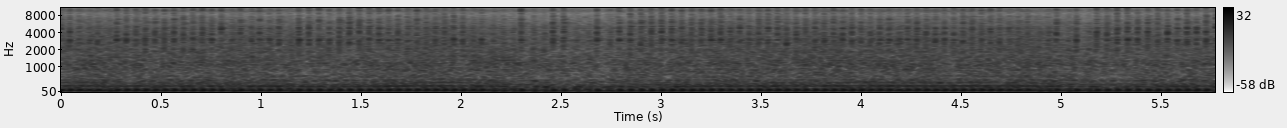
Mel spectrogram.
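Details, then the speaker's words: Toro Recycler, Kohler XT675: fast, fairly steady single-cylinder firing only on starting fluid sprayed in, after spark plug and magneto were ruled out; fuel delivery fault at the carburetor suspected, unconfirmed. "as you can see it wasn't the spark plug uh it wasn't the magneto or the spark plug looks like we have to drop that bowl on the carburetor and see"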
